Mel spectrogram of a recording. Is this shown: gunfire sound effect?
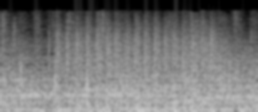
yes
